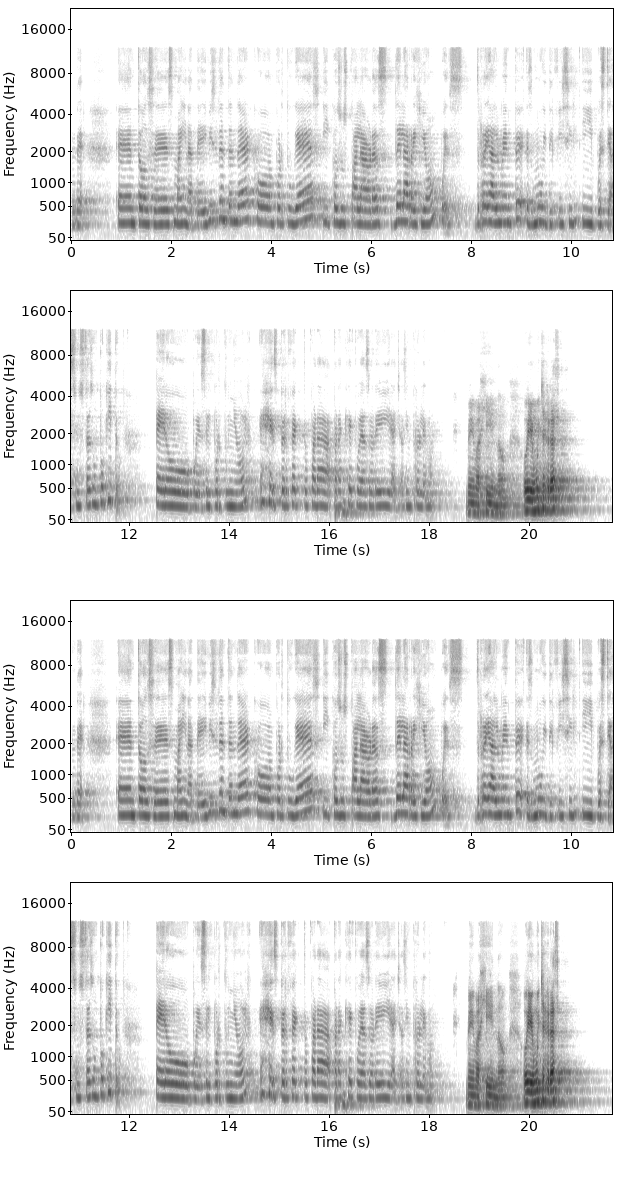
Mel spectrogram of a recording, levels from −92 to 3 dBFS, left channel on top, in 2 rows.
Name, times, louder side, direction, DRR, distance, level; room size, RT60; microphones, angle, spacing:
voice 1, 0.0-7.8 8.1-12.0 12.5-18.1, right 2 dB, 20° right, 1.4 m, -37 dB
voice 2, 18.7-19.6 19.9-20.6, right 3 dB, 75° right, 1.5 m, -23 dB
27.5 x 20.5 x 7.5 m
head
